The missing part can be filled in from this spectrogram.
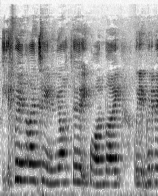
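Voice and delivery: put-on Australian accent. Quoting what a woman said to them, in an Aussie accent. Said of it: "that's my Aussie accent".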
